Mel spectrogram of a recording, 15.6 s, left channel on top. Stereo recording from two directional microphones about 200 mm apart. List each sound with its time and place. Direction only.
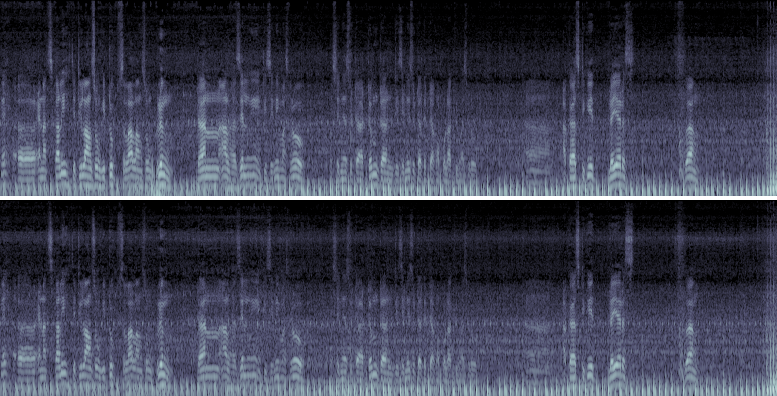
0.0 s speech: 25° left (ahead or behind)
6.8 s speech: 15° left (ahead or behind)
11.3 s speech: 10° left (ahead or behind)
13.7 s speech: 10° left (ahead or behind)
